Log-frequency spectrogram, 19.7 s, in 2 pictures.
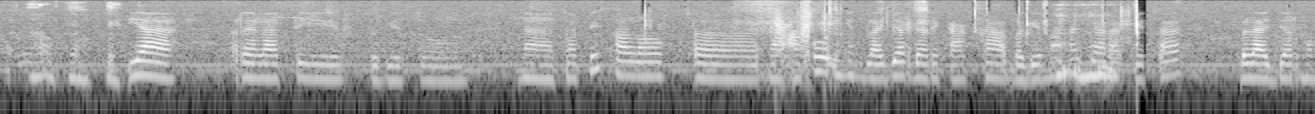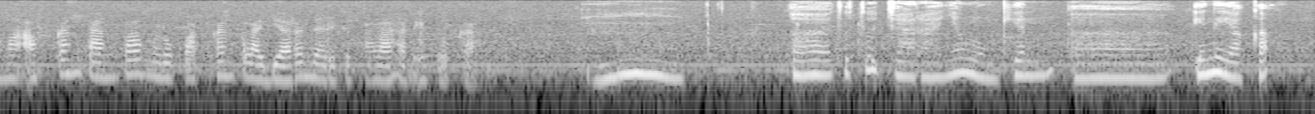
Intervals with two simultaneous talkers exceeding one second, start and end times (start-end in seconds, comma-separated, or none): none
